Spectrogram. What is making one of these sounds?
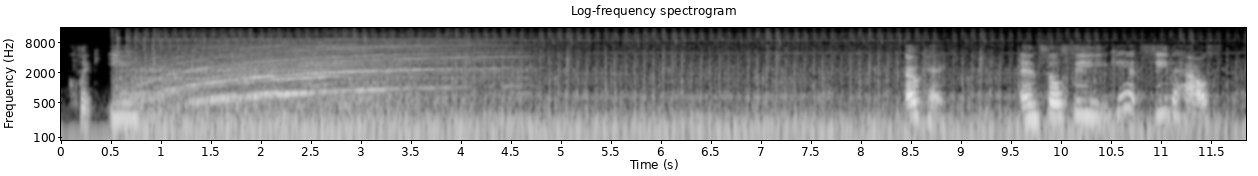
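A helicopter's rotor whirs as it spins up, rising in pitch, then thrums steadily.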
